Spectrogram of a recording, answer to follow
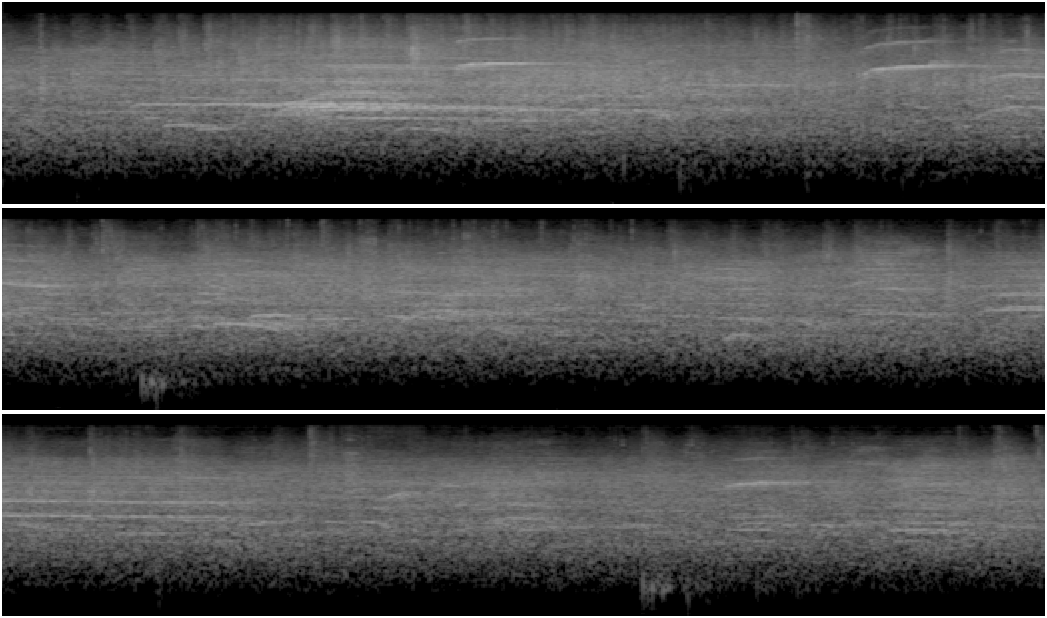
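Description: Indistinct chatter of many voices in a sports arena, talking over one another, with a swell in loudness about three seconds in.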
